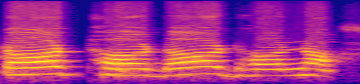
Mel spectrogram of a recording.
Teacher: मुर्धा पे जीभ स्पष्ट होता है तो उसको उसका उच्चारण स्थान मुर्धा होता है डी से दंत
